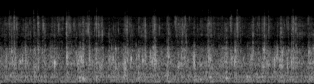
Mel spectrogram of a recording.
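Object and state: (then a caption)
Nutrient bottle with weighted agitator being shaken to mix. A FloraNova nutrient bottle is shaken hard with a weighted agitator of about half an ounce inside. It makes a fast, steady rattle of bright clinks centred near 1 kHz, each ring short. The agitator strikes the bottom of the bottle to stir up the thick, settled nutrient and mix it.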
